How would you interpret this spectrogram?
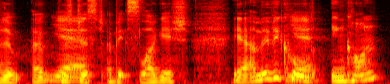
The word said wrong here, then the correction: Inchon: I think I'm pronouncing it properly, was... – Inchon. – Inchon? Yep, so it's phonetic.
